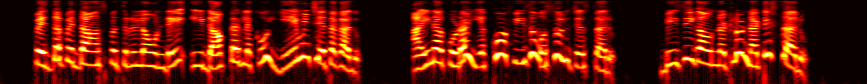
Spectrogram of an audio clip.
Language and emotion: Telugu, angry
